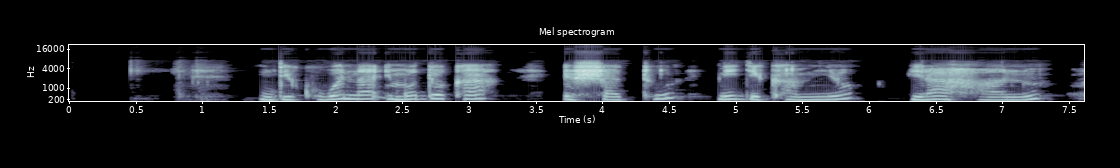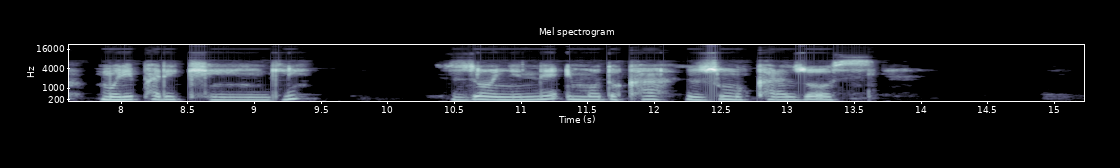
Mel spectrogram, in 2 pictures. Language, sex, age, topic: Kinyarwanda, female, 25-35, finance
